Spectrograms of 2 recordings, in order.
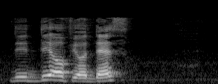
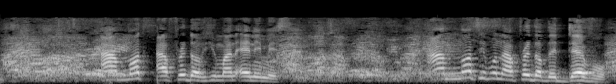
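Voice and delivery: fiery preaching; 4 semitones higher than usual. Acted. Preacher rallying the congregation against fear. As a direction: preach it full force to the crowd.

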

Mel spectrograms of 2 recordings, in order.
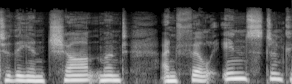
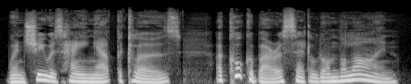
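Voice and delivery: ordinary delivery

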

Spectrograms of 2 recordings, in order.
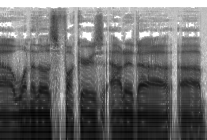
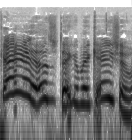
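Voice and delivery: put-on much higher, eager child; a little boy begging his dad; kid voice. Son's voice in story.

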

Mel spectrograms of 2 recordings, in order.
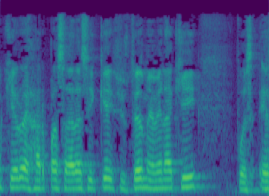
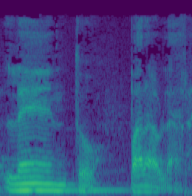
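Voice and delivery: lento para hablar, slow, much lower and softer; 8 semitones lower, 11 dB quieter, slower than usual. Shown as a demonstration. Preacher leading the hand exercise, slow and soft. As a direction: let each word sink down slowly. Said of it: "la van a empezar a cerrar muy lento".

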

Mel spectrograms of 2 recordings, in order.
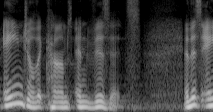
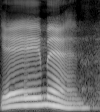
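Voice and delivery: loud, smug amen; hammed-up relieved wife; cheeky agreement; mock amen; 8 dB louder than usual. Wife glad husband is mute.

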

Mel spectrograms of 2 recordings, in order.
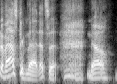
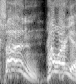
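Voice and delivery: dad voice; 3 dB louder, much slower than usual. Retold or imitated. Dad voiced in phone story.

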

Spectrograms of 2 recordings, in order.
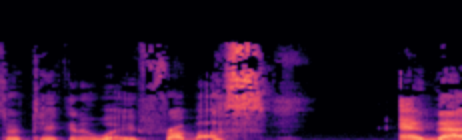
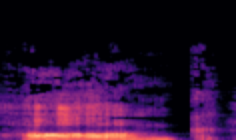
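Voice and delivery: silly clown honk. Pretend. Goofy honking noises.

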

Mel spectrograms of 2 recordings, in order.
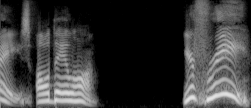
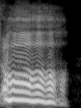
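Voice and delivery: a louder awed "Oh" drawn out in wonder; 5 semitones higher, 3 dB louder than usual. Shown as a demonstration. Pastor showing how to savor Jesus' name, awed oh. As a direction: sigh out "Oh" in delighted awe. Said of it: "that's how it should be with Jesus".

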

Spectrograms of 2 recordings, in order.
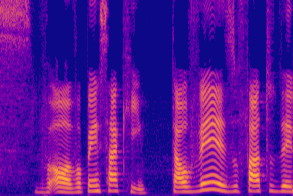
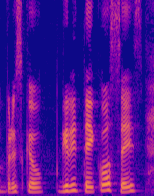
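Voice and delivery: ordinary talk, nothing marked

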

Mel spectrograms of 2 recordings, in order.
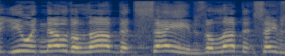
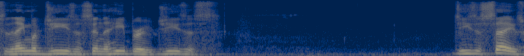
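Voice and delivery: much softer and lower on Jesus; reverent hush; 9 semitones lower, 11 dB quieter than usual. Real, not acted. Preacher lowering his voice over Jesus' name, reverent hush. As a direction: sink to near hush in reverence.

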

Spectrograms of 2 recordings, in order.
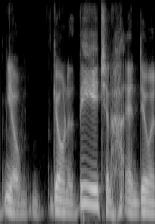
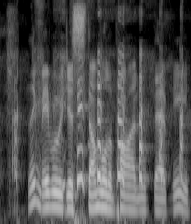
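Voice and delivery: higher-pitched, talking through laughter; laughing; 4 semitones higher than usual. Real, not acted. Co-host still amused by the tea joke, laughing. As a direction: keep giggling as you say it.

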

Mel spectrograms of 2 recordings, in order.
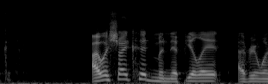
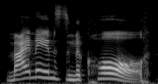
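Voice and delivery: higher, louder put-on booth model; booth babe; 7 semitones higher, 6 dB louder than usual. Cohost plays a booth babe greeting visitors, booth babe. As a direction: introduce yourself as a perky mock booth babe.

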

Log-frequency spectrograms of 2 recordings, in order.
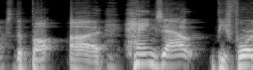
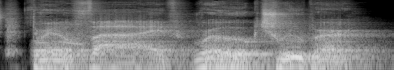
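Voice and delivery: title announcement; 2 semitones lower, much slower than usual. Acted.

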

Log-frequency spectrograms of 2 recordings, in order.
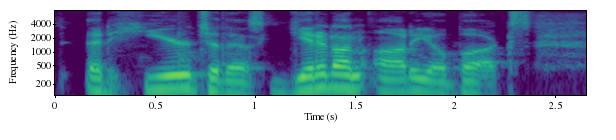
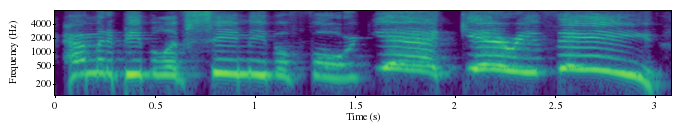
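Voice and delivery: much higher, loud mock crowd cheer; 6 dB louder than usual. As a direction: whoop like an excited crowd. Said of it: "Everybody's like".

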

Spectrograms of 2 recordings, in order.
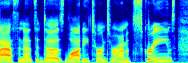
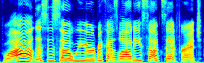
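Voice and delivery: higher, louder hammed-up astonishment; mock amazement; 9 semitones higher, 9 dB louder than usual. Girls react to Lottie speaking French, mock amazed. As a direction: imitate gaggle of amazed girls.

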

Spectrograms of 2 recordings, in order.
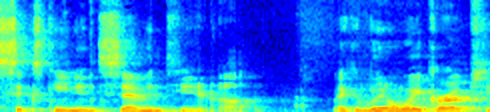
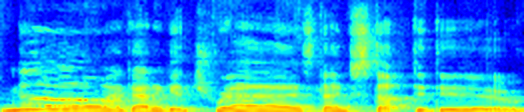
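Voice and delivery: high-pitched mock kid voice; imitated daughter protesting. Father mimicking overdressed daughter's refusal, high mock protest. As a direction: protest like an earnest kid, hammed up.

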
